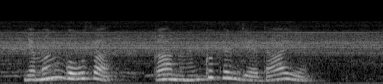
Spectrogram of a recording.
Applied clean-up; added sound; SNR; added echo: none; Train; 8 dB; none.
